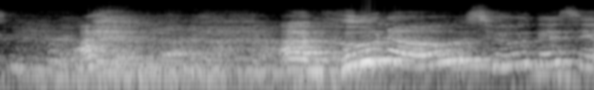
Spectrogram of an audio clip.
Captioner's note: audience laughs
